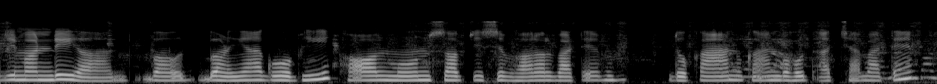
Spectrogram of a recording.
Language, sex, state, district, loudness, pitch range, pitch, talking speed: Bhojpuri, female, Uttar Pradesh, Gorakhpur, -26 LUFS, 185-200 Hz, 195 Hz, 115 wpm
